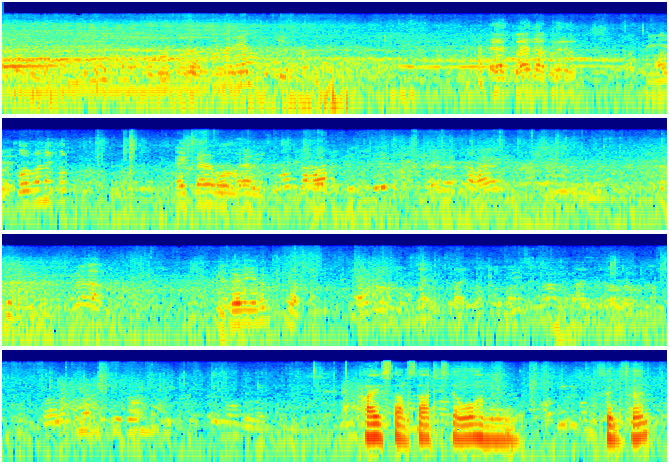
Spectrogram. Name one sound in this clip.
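Men and women chatter nearby in a busy outdoor crowd.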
